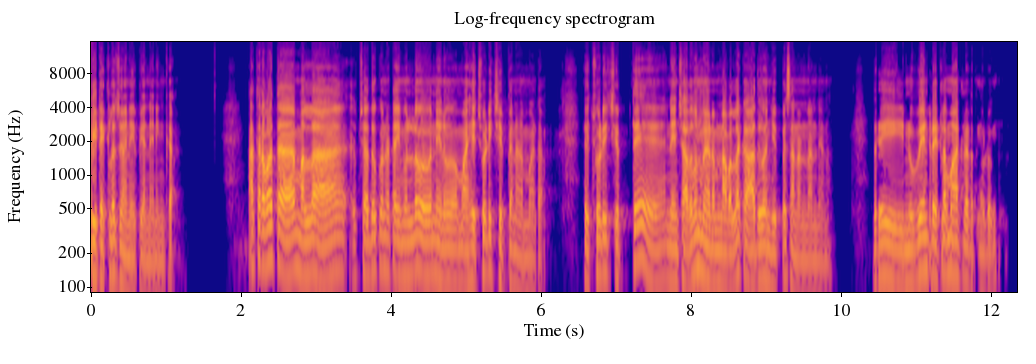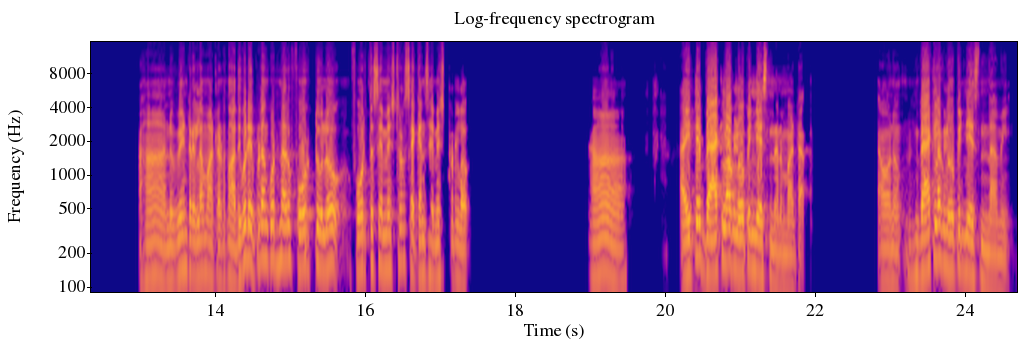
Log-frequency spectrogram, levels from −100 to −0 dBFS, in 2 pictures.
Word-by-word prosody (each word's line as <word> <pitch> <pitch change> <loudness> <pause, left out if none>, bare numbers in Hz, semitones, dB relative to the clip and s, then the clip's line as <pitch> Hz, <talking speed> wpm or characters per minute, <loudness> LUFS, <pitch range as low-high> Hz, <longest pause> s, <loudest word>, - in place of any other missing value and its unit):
బిటెక్‌లో 130 +1 +2
join 95 -5 -1
అయిపోయాను 90 -1 -7
నేనింకా. 85 0 -9 1.1
ఆ - - +4
తర్వాత 170 +2 +4 0.3
మల్ల 130 +1 +3 0.7
చదువుకున్న 140 +3 -2
టైముల్లో 130 +3 +1 0.2
నేను 120 -3 0 0.2
మా - - +2
హెచ్ఓడికి 140 +5 -3
చెప్పానన్నమాట. 90 -5 -8 0.6
హెచ్ఓడికి 130 0 -3
చెప్తే, 170 - -2 0.4
"నేను 110 -1 +1
చదవను 145 +8 +2
మేడమ్ 110 -2 +1
నా - - +4
వల్ల 100 - +1
కాదు" 105 +2 +2
అని 110 -3 -6
చెప్పేసి 120 +1 -4
అనన్నాను 85 -1 -8
నేను. 85 +1 -18 0.6
"ఒరేయ్! 120 -1 0 0.2
నువ్వేంట్రా 140 +6 +2
ఇట్లా 130 - -1
మాట్లాడుతున్నాడు 130 - -4 1.1
ఆ! - - +1 0.2
నువ్వేంట్రా 135 +4 -1
ఇలా 130 - +1
మాట్లాడుతున్నావు" 120 -1 0
అది - - -3
కూడా 185 - +5
ఎప్పుడు 180 - +1
అనుకుంటున్నారు 175 -1 -1
ఫోర్ 155 +1 +1
టులో 150 +1 +2 0.3
ఫోర్త్ 145 +3 -3
సెమెస్టర్ 150 +2 -3
సెకండ్ 130 0 -1
సెమిస్టర్‌లో. 120 -2 -4 1.7
ఆ! 125 - 0 1.2
అయితే 135 +8 +3
బ్యాక్‌లాగ్లు 145 +3 +7
ఓపెన్ 145 0 -2
చేసిందనమాట. 105 -6 0 1.1
అవును. 110 -1 -4 0.4
బ్యాక్‌లాగ్లు 160 +2 +4
ఓపెన్ 140 -1 -4
చేసిందామె. 100 -7 -4
125 Hz, 125 wpm, -24 LUFS, 110-145 Hz, 1.7 s, బ్యాక్‌లాగ్లు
